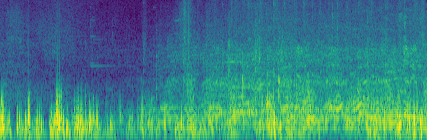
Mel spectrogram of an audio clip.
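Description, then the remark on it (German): Strong wind buffets the microphone in a constant, heavy low rumble with gusty surges, lasting the whole stretch, while indistinct voices seem buried beneath the roar, beside a road where hundreds of road cyclists ride past. “Der Wind fegt”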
